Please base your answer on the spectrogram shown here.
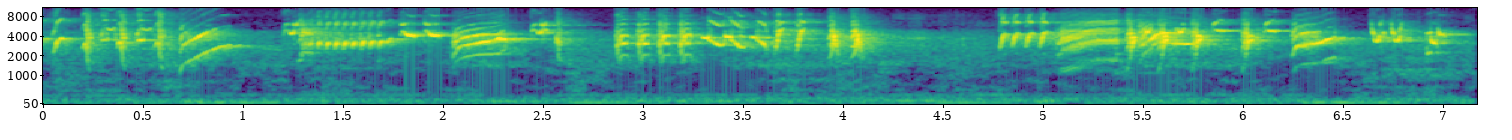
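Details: A red siskin sings a fast, twittering courtship song to a female, of high chirps, sweeping whistles and buzzy trills, delivered in bursts over a low background hum.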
